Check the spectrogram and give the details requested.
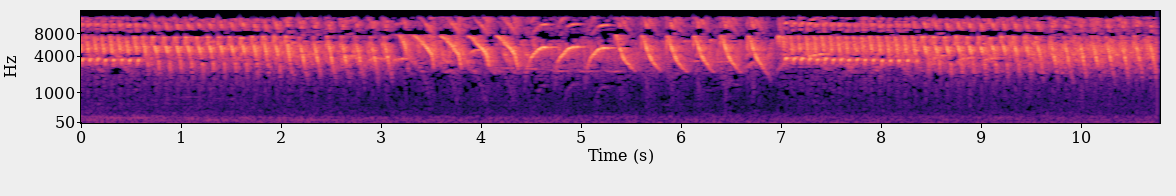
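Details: Canary in full, persistent song used as tutor material mimicking prinia phrases: a steady buzzy high trill gives way to a rolling series of chopped down-slurred notes, then the rapid trill resumes unbroken.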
